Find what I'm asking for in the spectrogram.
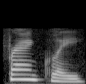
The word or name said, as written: frankly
